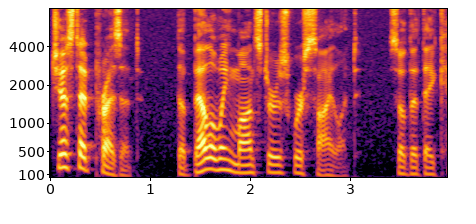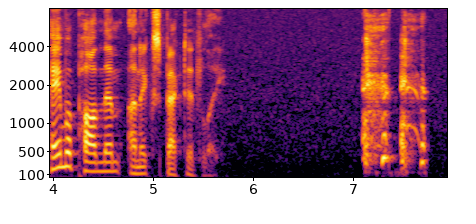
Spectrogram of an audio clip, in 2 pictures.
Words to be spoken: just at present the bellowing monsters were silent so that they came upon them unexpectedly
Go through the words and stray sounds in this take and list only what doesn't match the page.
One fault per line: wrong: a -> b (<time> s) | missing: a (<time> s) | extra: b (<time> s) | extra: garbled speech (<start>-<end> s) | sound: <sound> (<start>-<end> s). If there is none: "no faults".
sound: cough (7.1-7.8 s)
